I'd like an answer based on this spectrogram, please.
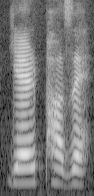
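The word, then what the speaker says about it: yelpaze: 자, 부채는 터키어로 옐파제 이렇게 읽어주시면 돼요.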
